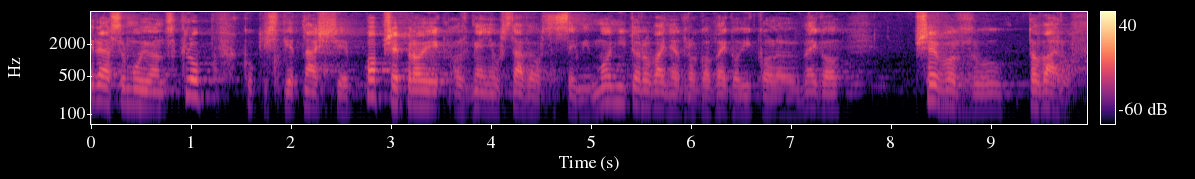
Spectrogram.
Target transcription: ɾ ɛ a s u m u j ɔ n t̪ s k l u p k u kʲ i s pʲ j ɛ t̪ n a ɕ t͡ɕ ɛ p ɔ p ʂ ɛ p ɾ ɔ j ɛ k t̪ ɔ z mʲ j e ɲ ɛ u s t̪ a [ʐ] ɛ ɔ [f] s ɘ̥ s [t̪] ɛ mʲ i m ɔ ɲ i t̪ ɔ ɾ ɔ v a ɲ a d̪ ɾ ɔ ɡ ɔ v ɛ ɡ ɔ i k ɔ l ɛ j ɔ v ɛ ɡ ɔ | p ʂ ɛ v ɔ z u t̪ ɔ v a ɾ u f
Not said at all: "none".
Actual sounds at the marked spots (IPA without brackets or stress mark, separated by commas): v, none, t̪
